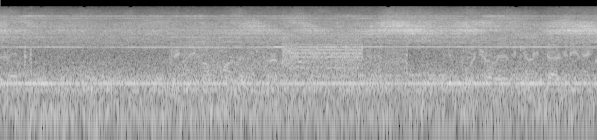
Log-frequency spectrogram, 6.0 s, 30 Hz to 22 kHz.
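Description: A KLM Boeing 787 takes off at JFK airport, its jet engines giving a loud sustained roar with a steady tone, while a voice talks over it.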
